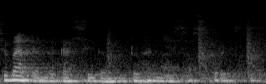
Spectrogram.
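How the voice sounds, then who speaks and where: A woman's voice: sits low, moderate pace, a little hiss or hum. Echoey woman pastor preaching from afar. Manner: chatty, anecdotal preaching with quoted voices. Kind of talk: sermon. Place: church hall. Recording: echoey hall from far off, dull.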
